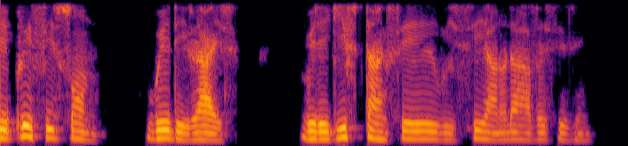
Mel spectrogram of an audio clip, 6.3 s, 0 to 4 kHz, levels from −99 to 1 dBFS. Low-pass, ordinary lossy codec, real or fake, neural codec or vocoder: 3.6 kHz; none; real; none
